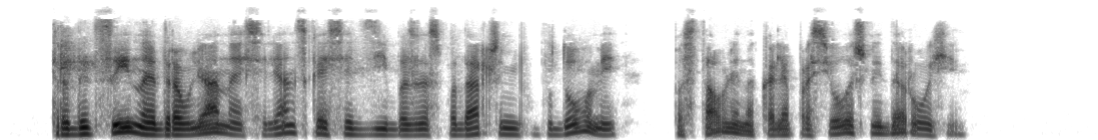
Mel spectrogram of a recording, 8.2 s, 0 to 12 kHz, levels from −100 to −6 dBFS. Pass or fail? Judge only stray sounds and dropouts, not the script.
pass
